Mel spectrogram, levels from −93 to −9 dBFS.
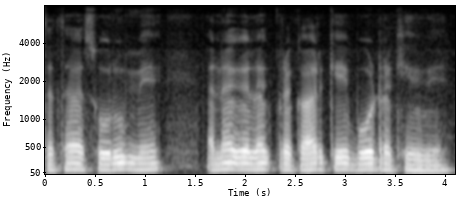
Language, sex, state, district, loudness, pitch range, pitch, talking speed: Hindi, male, Jharkhand, Ranchi, -16 LUFS, 95-105 Hz, 105 Hz, 160 wpm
